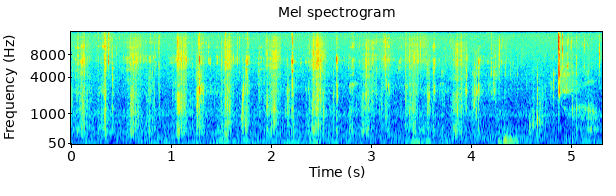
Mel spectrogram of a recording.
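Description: A person chewing a mouthful of pickled ginger close to the microphone: an irregular run of small, crisp crunches and clicks.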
